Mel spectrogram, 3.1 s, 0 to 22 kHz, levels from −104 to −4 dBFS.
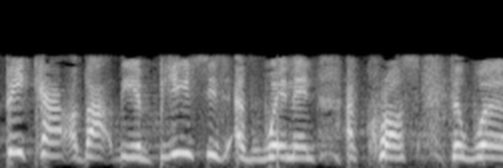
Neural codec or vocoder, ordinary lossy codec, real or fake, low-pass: none; none; real; 5.4 kHz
